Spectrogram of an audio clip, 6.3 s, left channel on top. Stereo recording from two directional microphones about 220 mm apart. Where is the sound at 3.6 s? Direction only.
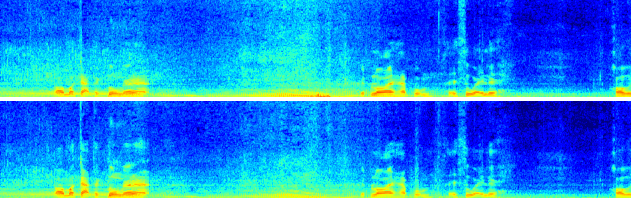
10° left (ahead or behind).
